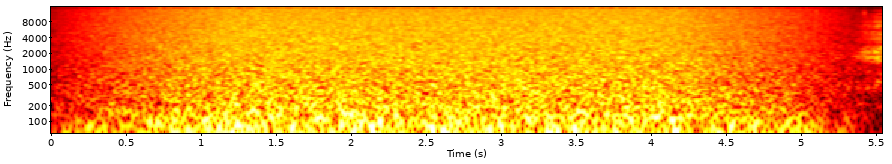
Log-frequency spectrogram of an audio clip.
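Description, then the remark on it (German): Wind rushes steadily through copper beech leaves, a dense, bass-heavy rustling hiss with softer highs that swells in, holds evenly for several seconds, then eases off. No voices. “Das Rauschen der Rotbuche hat einen kräftigen Bass und ist in den hohen Frequenzen etwas schwächer.”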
